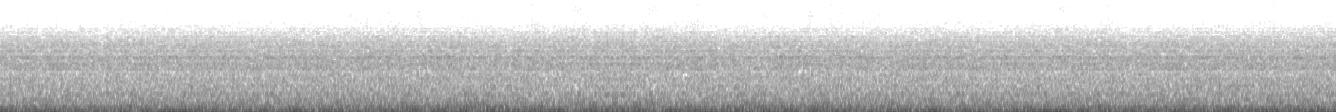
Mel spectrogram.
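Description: A cart rumbles steadily along rails.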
